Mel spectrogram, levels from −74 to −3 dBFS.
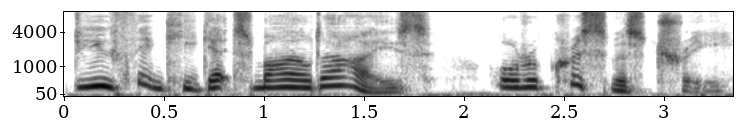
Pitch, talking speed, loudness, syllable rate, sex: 190 Hz, 195 wpm, -17 LUFS, 3.9 syllables/s, male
